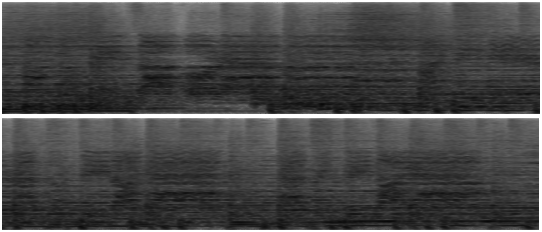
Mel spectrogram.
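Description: Mixed choir singing with a string orchestra playing underneath. The bass drops out briefly about a second and a half in, then comes back in under the voices.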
